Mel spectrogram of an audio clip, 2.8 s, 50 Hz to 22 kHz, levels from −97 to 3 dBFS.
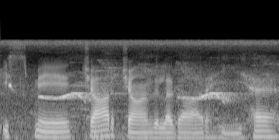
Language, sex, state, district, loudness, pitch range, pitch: Hindi, male, Chandigarh, Chandigarh, -20 LUFS, 105-120 Hz, 110 Hz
